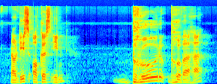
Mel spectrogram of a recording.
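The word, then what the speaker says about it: भुवः: So it should not be Bhur Bhuvaha. It should be Bhur Bhuvaha. Bhargo and not Bhargo. Dhimahi, not Dhimahi. Dhiyo, not Dhiyo.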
